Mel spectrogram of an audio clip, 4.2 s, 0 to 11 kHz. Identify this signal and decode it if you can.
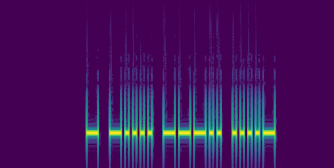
Morse code, heard as a keyed tone, about 25 wpm, 700 Hz. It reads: T684
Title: Numbers - Contest Style - 4-Digit 25wpm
